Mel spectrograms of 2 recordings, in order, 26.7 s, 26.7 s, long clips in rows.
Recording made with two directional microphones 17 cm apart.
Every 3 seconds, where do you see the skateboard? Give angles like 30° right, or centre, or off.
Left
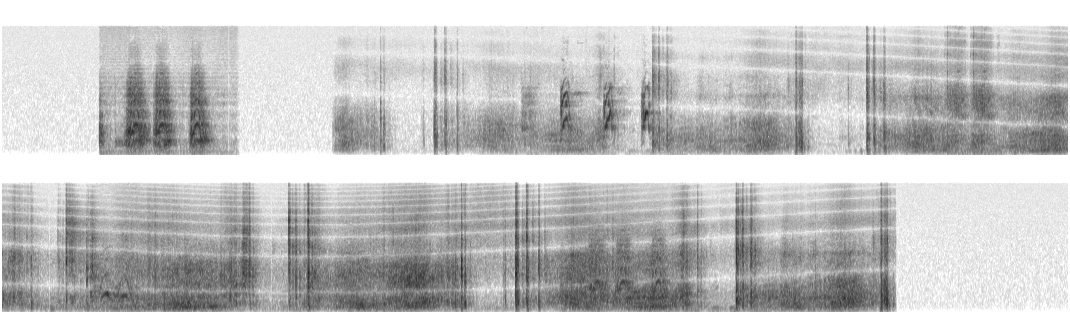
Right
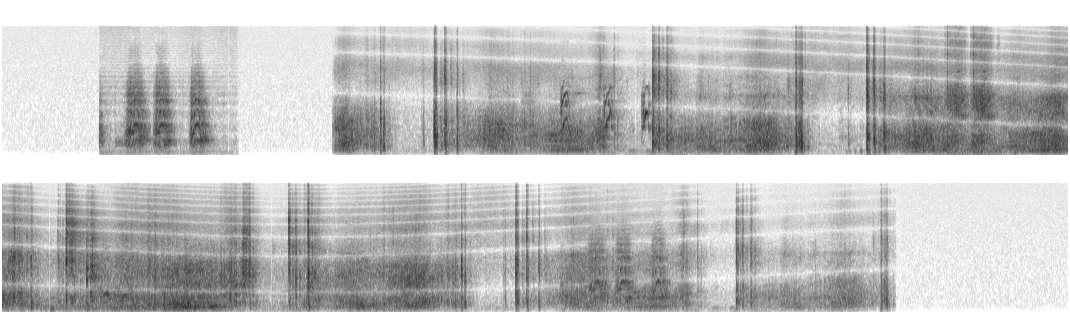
off, 70° right, 60° right, 60° right, 40° right, centre, 40° left, 60° left, 70° left.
